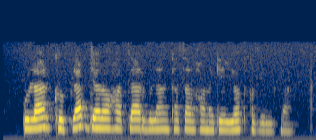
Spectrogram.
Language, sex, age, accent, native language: Uzbek, female, under 19, Qashqadaryo, Uzbek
